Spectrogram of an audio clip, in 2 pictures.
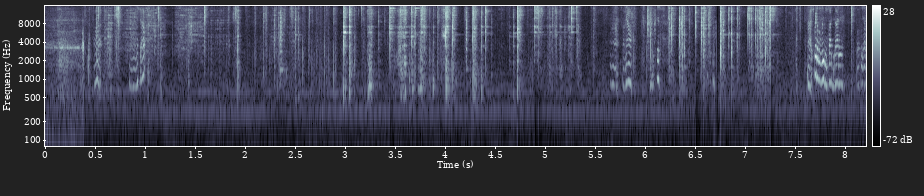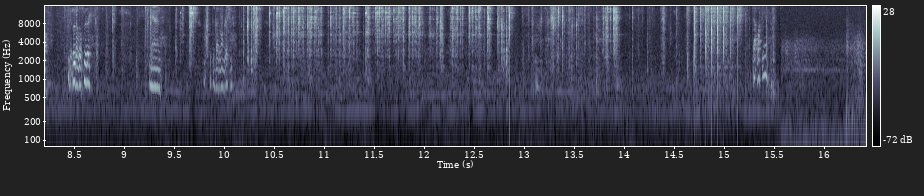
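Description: Steel roll-bar tubing and tube-bender parts being handled: rapid clinks, knocks and clatter of metal, with short squeaky chirps over a faint steady hum.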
